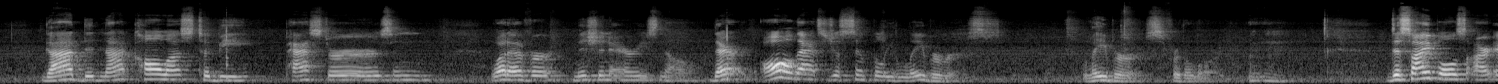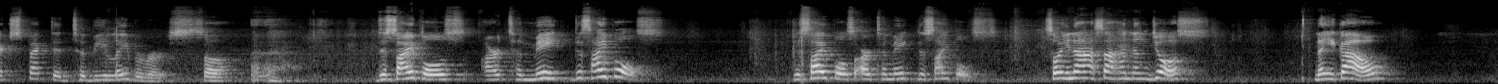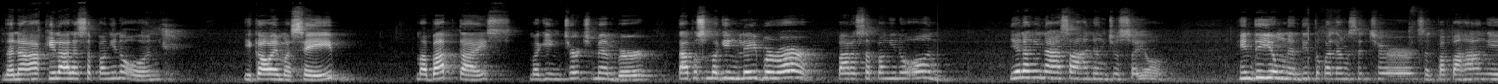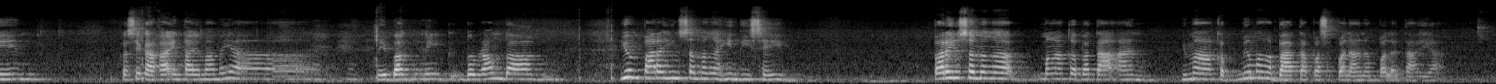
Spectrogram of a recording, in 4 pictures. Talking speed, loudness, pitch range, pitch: 105 wpm, -18 LUFS, 205-265 Hz, 235 Hz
